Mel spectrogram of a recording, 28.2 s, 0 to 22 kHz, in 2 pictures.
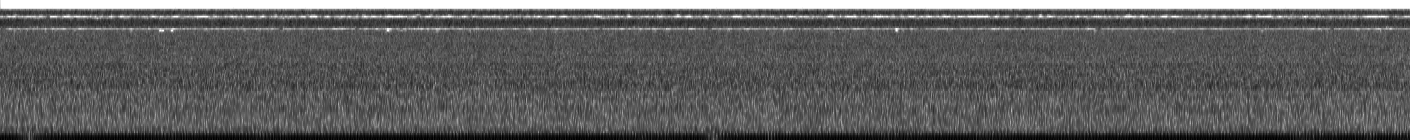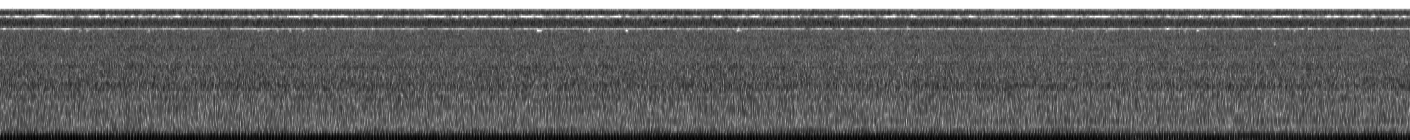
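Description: BMW E92 M3's S65 4.0-litre V8 idling steadily while still cold, on its first start after six months standing.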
